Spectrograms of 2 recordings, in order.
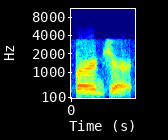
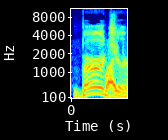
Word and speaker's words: Berger: Now, buddy, you said my name wrong a couple times now. It's Berger. – Berger. – Like merger with a B.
